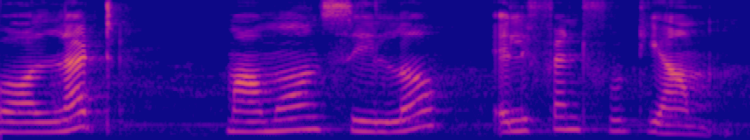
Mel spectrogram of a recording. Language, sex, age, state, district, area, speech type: Telugu, female, 18-30, Andhra Pradesh, Palnadu, rural, spontaneous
